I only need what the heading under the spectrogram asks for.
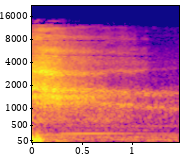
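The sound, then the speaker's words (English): A single airy breath during a breathing exercise, exhaled with a soft H. The hiss starts fairly strong and fades steadily over about a second and a half, with no voices. “Breathe in through your nose. Exhale with an H.”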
